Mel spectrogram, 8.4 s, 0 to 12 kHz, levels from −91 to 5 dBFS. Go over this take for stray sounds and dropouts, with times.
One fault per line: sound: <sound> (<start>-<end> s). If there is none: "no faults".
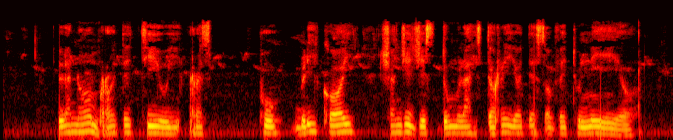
no faults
